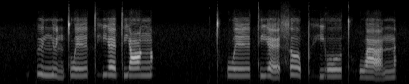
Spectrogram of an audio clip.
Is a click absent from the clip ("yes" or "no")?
yes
